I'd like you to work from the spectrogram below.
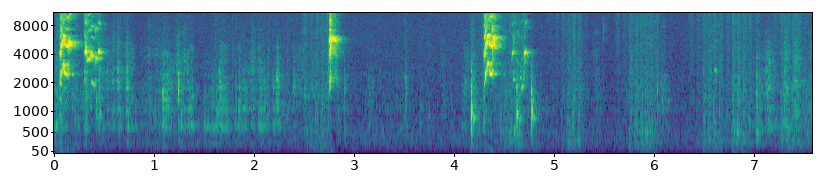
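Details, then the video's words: Shrill, harsh chirps from a pet rosy-faced lovebird come in short bursts at the start, then near three and four seconds, separated by quiet ticking and rustling patter. "Lovebird Chirping Sounds"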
